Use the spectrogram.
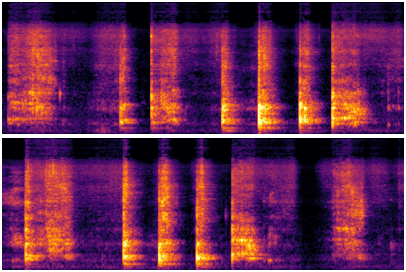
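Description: Gram flour roasts in ghee in a pan as a spatula scrapes it in repeated rasping strokes, an uneven rhythm of short rough sweeps heard up close, with no voices.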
